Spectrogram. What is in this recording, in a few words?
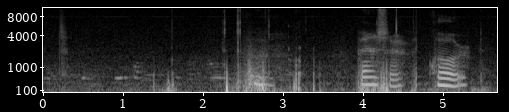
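"pencil", spoken word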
